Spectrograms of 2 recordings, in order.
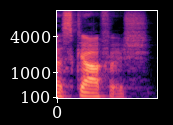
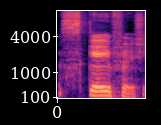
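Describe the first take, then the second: First: Skafish with SKAH as the first syllable; broad A pronunciation. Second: Skafish with SKAY as the first syllable; long A pronunciation. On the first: Host echoes co-host's reading of the name, SKAH-fish. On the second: Host offers a pronunciation of the scholar's name, SKAY-fish. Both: Shown as a demonstration. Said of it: "Or Skafish. I think it's Skafish".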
